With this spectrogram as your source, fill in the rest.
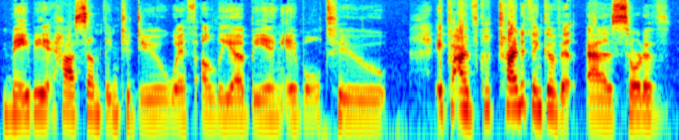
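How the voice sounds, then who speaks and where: A woman hosting a podcast in a casual fan-chat style, talking in an excitable, emphatic way. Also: on the low side, a little slow. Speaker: podcast host.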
